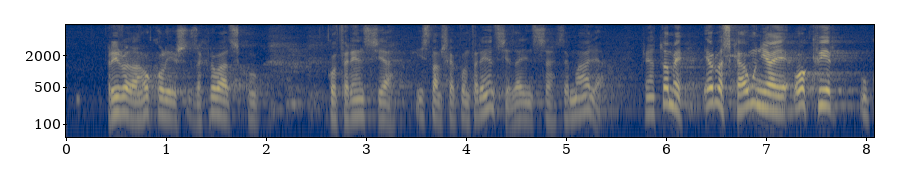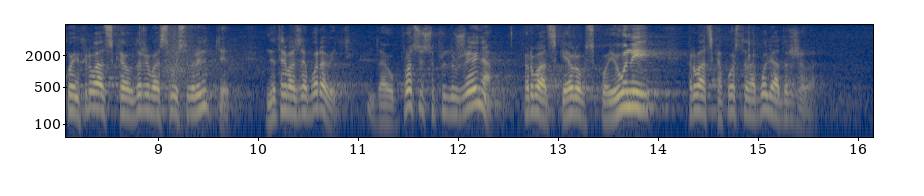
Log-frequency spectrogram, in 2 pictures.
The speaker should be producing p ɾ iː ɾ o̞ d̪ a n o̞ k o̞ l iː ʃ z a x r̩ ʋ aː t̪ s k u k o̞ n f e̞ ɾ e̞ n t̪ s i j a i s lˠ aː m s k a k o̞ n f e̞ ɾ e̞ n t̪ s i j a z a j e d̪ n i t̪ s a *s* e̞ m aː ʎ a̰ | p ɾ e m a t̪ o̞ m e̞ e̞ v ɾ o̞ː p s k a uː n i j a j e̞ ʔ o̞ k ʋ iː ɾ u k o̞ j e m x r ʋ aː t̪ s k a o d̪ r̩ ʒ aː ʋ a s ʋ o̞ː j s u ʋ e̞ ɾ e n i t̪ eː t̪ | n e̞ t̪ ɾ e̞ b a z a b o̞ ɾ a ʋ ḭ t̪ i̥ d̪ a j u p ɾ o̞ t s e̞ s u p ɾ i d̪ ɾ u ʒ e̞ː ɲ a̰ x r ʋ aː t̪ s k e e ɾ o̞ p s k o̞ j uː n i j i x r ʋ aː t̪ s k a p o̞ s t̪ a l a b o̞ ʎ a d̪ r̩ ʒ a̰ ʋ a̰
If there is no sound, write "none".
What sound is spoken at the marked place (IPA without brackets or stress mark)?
z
